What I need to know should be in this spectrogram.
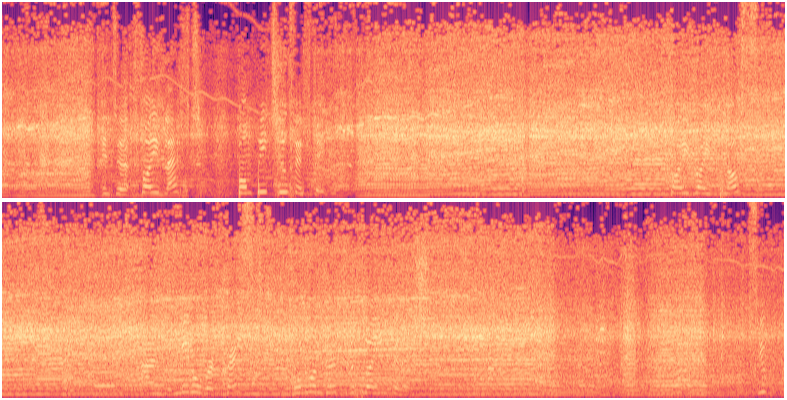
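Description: A rally car engine roars and revs hard, rising through the gears.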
